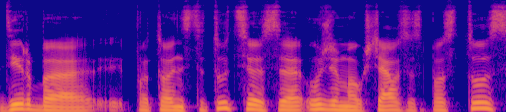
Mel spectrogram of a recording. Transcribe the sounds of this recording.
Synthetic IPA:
d̪ʲiːrbɐpoːt̪oːɪnʲsʲt̪ʲɪt̪ʊt̪sʲɪjoːsʲɛʊʒʲɪmɐɐʊkʃʲt͡ʃʲɛʊsʲʊspoːst̪ʊs

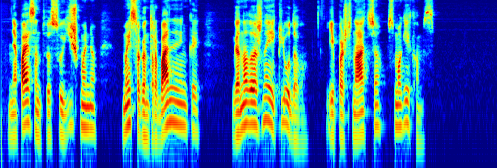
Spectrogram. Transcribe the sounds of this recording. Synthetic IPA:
nʲɛpɑɪsɐnt̪ʋʲɪsuːiːʃmɔnʲʊ | mɐɪst̪oːkɔnt̪ɾɐbɑˑnʲd̪ʲɪnʲɪŋkɐɪ | ɡɐnɐd̪ɐʒnɐɪiklʲuːd̪ɐʋoːḭːpɐt͡ʃnɑːt̪sʲʊsmoːkʲiːklˠɐms

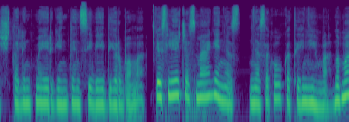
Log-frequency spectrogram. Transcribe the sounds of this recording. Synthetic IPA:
ʃʲɪ̥t̪ɐlʲɪŋkmʲɛɪɾʲɡʲɪɪnʲt̪ʲɛnʲsʲiːʋʲɛɪd̪ʲiːrbɐmɐ̰kʲɐsʲlʲiɛt͡ʃʲɛsmʲæːɡʲɪnʲɪsnʲɛsɐkɐʊkɐttɐɪnʲiːmɐnʊmɐ

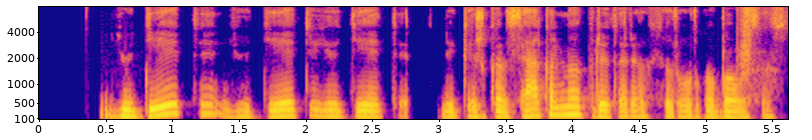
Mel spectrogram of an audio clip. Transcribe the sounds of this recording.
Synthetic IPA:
jʊd̪ʲeːt̪ʲɪjʊd̪ʲeːt̪ʲɪjʊd̪ʲeːt̪ʲɪ̰ | lʲɪkʲɪʃ̬ɡɐɾʲsʲæːkɐlʲmʲoːpʲɾʲɪt̪ɐɾʲoxʲɪɾʊɾɡoːbɐʊsʊs

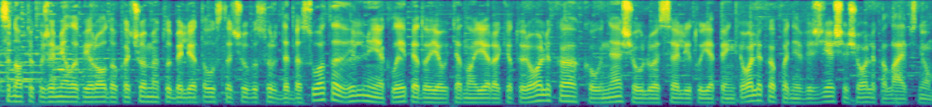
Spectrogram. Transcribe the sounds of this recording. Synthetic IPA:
sʲɪnɔpʲt̪ʲɪkʊʒʲɛmʲeːlˠɐpʲeːɾoːd̪oːkɐt̪ʃʲuɔmʲɛt̪ʊbʲɛlʲiɛt̪ɐʊst̪ɐt͡ʃʲʊːʋʲɪsʊɾd̪ʲɛbʲɛsuɔt̪ɐʋʲɪlʲnʲʊjɛklˠɐɪpʲeːd̪oːjɛʊt̪ʲɛnoːjɛiɾɐkʲɛt̪ʊɾʲoːlʲɪkɐkɐʊnʲɛʃʲɛʊlʲuɔsʲɛlʲiːt̪uːjɛpʲɛŋʲkʲoːlʲɪkɐpɐnʲɛʋʲɛʒʲiɛʃʲɛʃʲoːlʲɪkɐlˠɐɪpsʲnʲuː

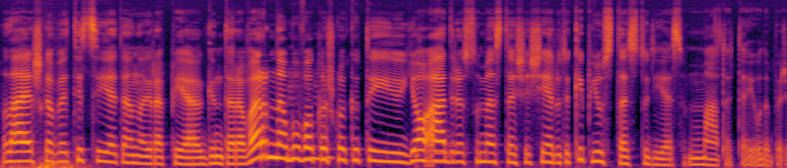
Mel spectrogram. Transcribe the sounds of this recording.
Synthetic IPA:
lˠɐɪʃkɐpʲɛt̪ʲɪt͡sʲɪjɛt̪ʲɛnɪɾɑːpʲiɛɡʲɪnt̪ɐɾɐʋɐrnɐbʊʋoːkɐʃkoːkʲuːt̪ɐɪjoːʔɑːd̪ʲɾʲɛsʊmʲæst̪ɐʃʲɛʃʲeːlʲut̪ɐɪkɐɪpjuːst̪ɐsst̪ʊd̪ʲɪjɛsmɑːt̪o̰ːt̪ʲɛ̰jɛ̰ʊd̪ɐbɐ̰r

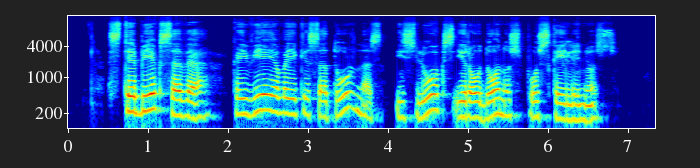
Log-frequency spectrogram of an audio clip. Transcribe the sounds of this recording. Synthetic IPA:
sʲt̪ʲɛbʲeːksɐʋʲɛ | kɐɪʋʲeɛjɛʋɐɪkʲɪsɐt̪uːɾnɐs | iːsʲlʲuɔksiːɾɒʊd̪oːnʊspʊskɐɪlʲɪnʲʊs

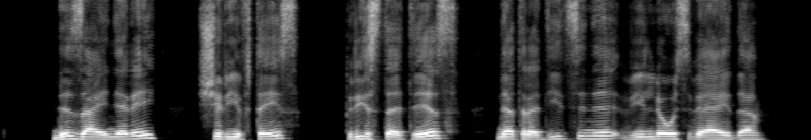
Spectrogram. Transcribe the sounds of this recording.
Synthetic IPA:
d̪ʲɪzɑɪnʲɛɾʲɛɪ | ʃʲɾʲiːft̪ɐɪs | pʲɾʲiːst̪ɐt̪ʲɪs | nʲɛt̪ɾɐd̪ʲiːˑt̪sʲɪnʲɪʋʲilʲnʲɛʊsʲʋʲæˑɪd̪ɐ

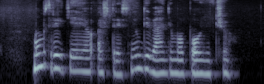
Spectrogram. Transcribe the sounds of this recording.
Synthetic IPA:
mʊmsɾʲɛɪkʲeːjoːʔɐʃʲt̪ʲɾʲɛsʲnʲuːɡʲiːʋʲæːnʲɪmoːpoːjʊt͡ʃʲʊ

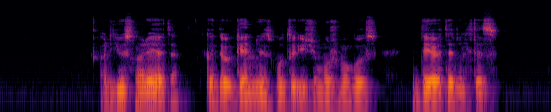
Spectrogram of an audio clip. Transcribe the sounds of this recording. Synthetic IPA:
ɐɾjuːsnoːɾʲeːjoːt̪ʲɛ | kɐt̪ɛʊɡʲɛnʲɪjʊs̬buːt̪uʔiʒʲɪmuːʒmoːɡʊs | d̪ʲeːjoːt̪ʲɛʋʲɪlʲt̪ʲɪs

